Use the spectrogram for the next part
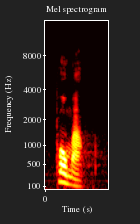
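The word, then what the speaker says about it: poor mouth: People, po mouth. You spell it P-O-O-R-M-O-U, po mouth. But you pronounce it po mouth, like po mouth.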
